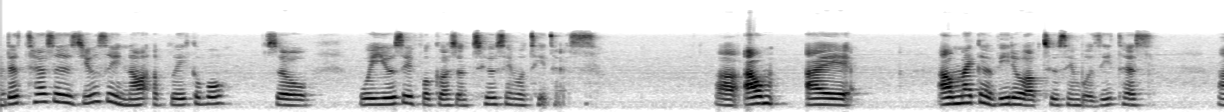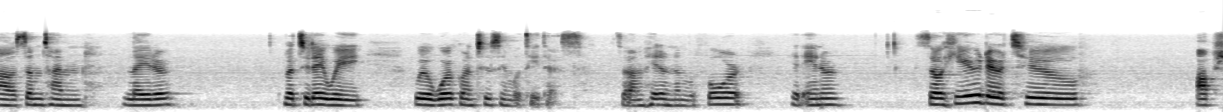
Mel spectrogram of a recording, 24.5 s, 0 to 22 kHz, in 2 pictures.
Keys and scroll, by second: 20.7 Return.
